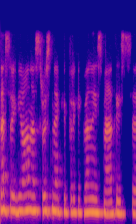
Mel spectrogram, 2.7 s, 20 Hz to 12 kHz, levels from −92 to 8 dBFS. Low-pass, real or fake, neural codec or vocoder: 7.2 kHz; real; none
